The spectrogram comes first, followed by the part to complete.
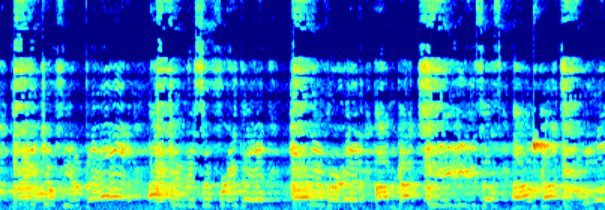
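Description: A live gospel medley, with singing over drums and cymbals, playing through laptop speakers: thin and tinny, with no low end.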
